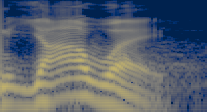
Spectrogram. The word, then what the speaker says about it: Yahweh: And if you transliterate that name, if you look at the Hebrew and just pronounce the Hebrew, you might pronounce that name Yahweh.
